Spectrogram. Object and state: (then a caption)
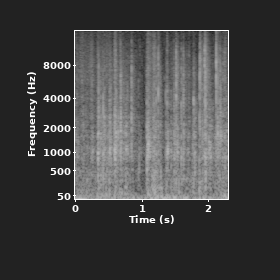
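Hollow, empty snake eggshell. Light tapping on a snake eggshell that turned out hard rather than soft, making a rapid run of quick, hollow clicks with a clear midrange knock. The eggshell sounds very hollow because the egg is empty.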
